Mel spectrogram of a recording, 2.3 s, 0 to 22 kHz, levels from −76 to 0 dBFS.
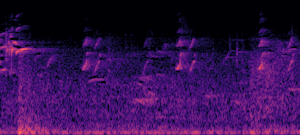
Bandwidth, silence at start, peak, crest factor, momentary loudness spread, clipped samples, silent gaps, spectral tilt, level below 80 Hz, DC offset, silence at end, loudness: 16 kHz; 0 s; -12 dBFS; 20 dB; 12 LU; under 0.1%; none; -2.5 dB/octave; -46 dBFS; under 0.1%; 0 s; -33 LUFS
